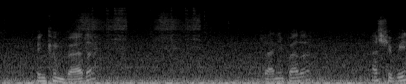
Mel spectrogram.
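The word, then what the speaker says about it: Finkenwerder: W's are pronounced B's in German. So it's Binkenwerder.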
